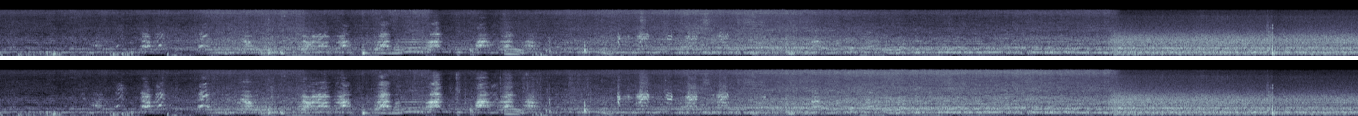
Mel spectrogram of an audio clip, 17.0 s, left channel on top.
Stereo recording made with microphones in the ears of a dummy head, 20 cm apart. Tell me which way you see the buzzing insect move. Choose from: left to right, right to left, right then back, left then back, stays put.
right then back.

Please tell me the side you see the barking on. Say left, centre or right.
right.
